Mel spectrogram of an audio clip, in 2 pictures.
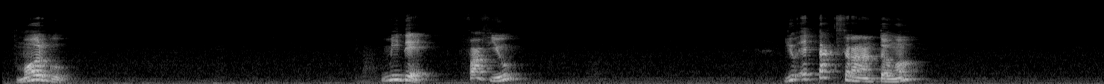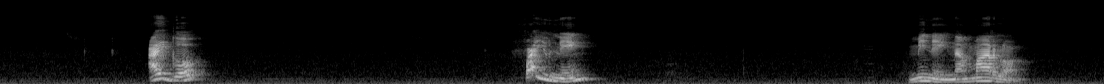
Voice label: halfdialouge, Sranan; PeaceCorps

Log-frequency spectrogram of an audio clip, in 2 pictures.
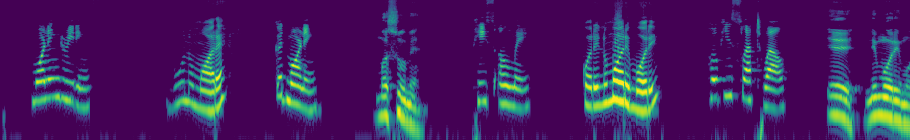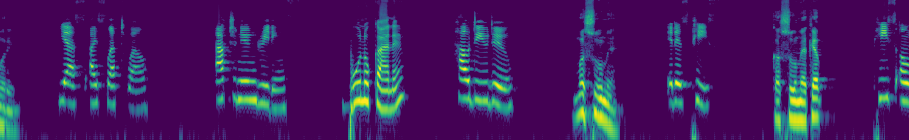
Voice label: Morning and Afternoon Greetings, Jola; PeaceCorps

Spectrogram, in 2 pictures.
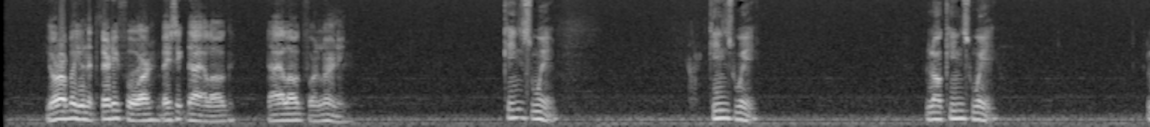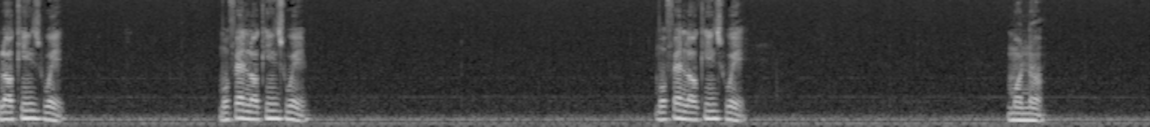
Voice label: Yoruba; FSI; Basic

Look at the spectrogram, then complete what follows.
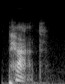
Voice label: "pat", En-us

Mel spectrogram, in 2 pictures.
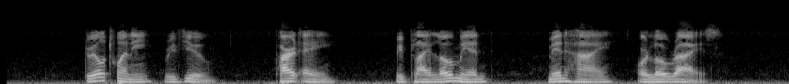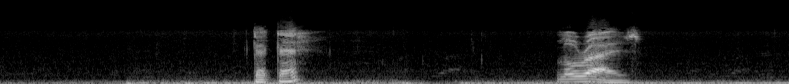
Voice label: Yoruba; FSI; Basic

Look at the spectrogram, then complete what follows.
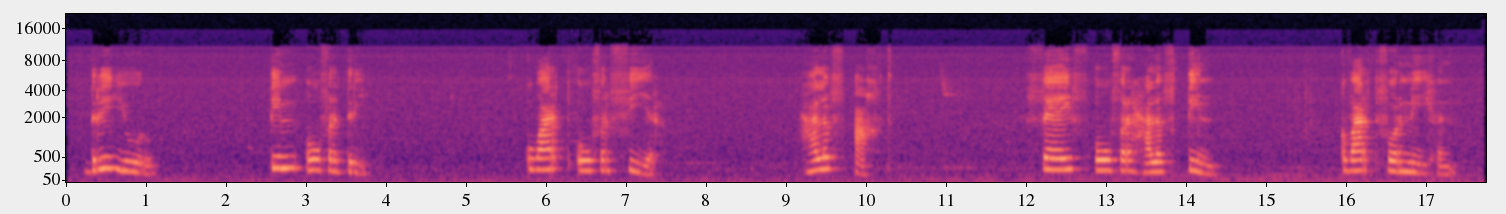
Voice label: clocks, Sranan; PeaceCorps

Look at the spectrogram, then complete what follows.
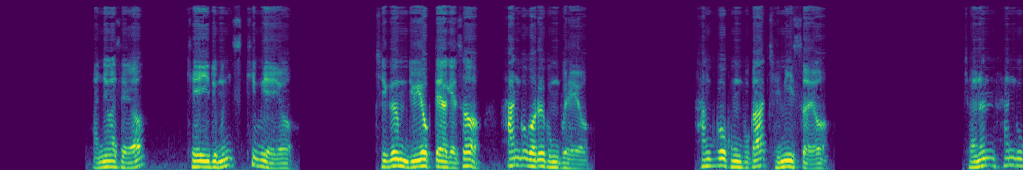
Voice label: Korean Narration; DLI; Lesson 4 - Narration

